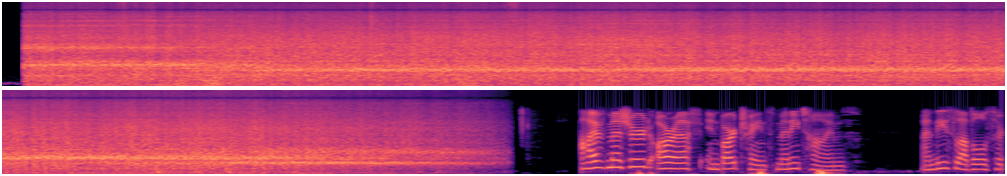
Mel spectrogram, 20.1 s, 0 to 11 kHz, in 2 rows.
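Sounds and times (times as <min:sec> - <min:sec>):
train wheels running on track: 0:00.3 - 0:15.2.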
